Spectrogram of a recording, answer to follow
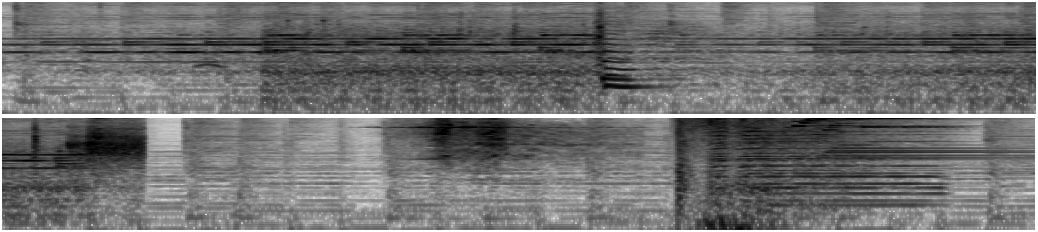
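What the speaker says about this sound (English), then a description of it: "snowplow trains use giant plows to clear tracks during winter" A snowplow train with a giant plow runs along the tracks, a rumbling roll broken by sharp mechanical clanks and a horn-like tone near the end.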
